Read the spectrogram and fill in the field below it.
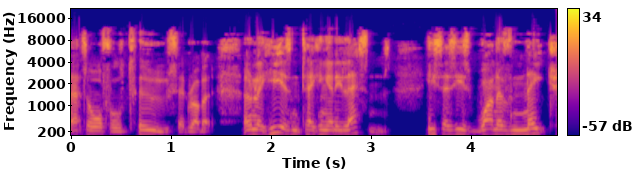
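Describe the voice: Just plain reading aloud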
